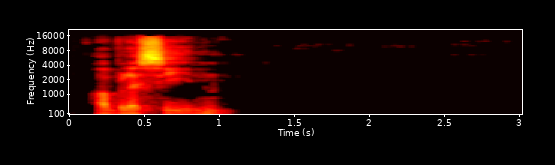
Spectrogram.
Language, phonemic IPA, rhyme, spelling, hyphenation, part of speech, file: Norwegian Bokmål, /abləˈsiːnn̩/, -iːnn̩, ablesinen, a‧ble‧sin‧en, noun, Nb-ablesinen.ogg
- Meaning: definite singular of ablesin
